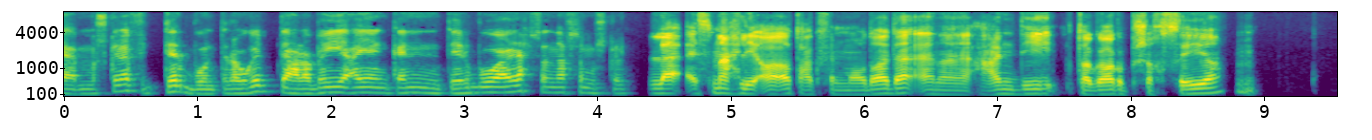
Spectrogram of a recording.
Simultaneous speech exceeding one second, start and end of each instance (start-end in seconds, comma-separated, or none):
none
